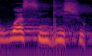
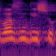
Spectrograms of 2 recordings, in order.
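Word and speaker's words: Uasin Gishu: When you introduce me, you couldn't pronounce my county. My county is called a member of parliament for Wasingishu County. And it's very important that you know it because Wasingishu County is the city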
